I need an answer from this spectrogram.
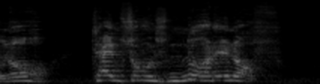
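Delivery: put-on Japanese accent. Imitating demanding Japanese buyers of an album: imitating a Japanese accent. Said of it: "that's my best Japanese accent".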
